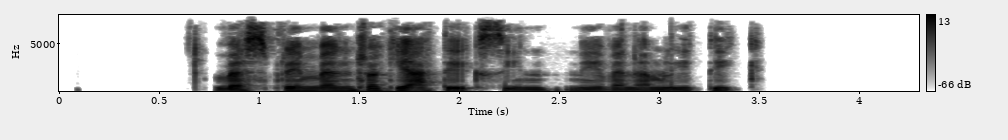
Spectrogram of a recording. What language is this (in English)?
Hungarian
